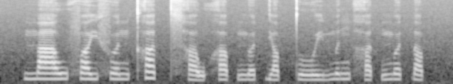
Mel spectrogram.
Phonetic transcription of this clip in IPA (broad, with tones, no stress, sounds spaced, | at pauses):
m aː˨˧ w f ɐ˧ j f ɵ˨ n kʰ ɐ˥ t̚ t͡sʰ ɐ˨˩ w h ɐ˨ p̚ n̪ ɵ˨˥ t̚ j ɐ˨ p̚ t̪ uː˨ j m ɪ˥ ŋ h ɐ˧ t̚ m ɵ˥ t̚ ɐ˧ p̚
